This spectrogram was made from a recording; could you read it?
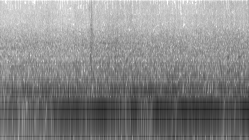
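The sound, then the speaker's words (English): A motorboat engine drones steadily at sea a few miles from shore as the driver quickly whirls the boat around, a low, rumbling hum with a strong constant pitch, joined by water wash and hiss. No one speaks. “the driver quickly whirls the boat around.”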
